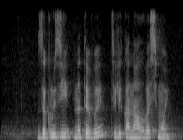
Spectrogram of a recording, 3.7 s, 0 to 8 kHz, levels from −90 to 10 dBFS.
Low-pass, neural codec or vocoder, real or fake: 7.2 kHz; none; real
